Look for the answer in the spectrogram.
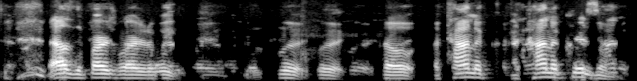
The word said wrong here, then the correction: anachronism: I said aconochrism. God damn it. I'm mixing two words. My bad, because I was going to pick another word. Anachronism. God damn. Anachronism. Okay. Anachronism. So basically, it's something that doesn't fit its time period.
